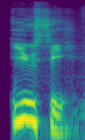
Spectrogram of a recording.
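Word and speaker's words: Juuse: with the next name I want to say juicy Soros juicy Smet how do you say s soros's first name yussi yussi I like okay so uh I've liked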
